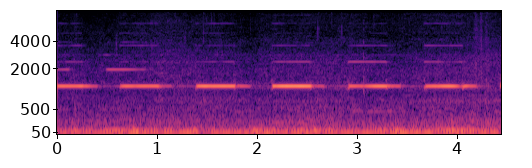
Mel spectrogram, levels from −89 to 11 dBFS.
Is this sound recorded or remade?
recorded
